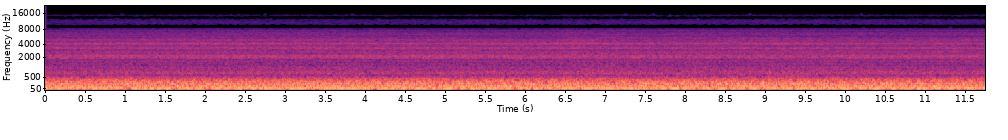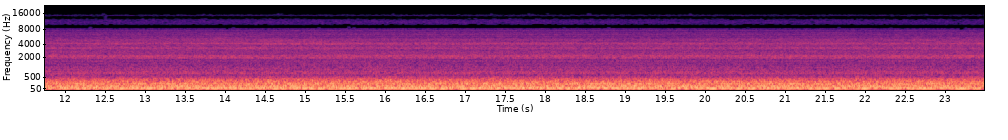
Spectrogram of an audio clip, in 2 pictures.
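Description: A jet engine roars steadily from close by.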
